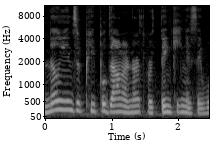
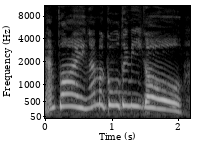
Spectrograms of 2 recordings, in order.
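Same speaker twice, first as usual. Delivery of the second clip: high, loud delighted cry; thrilled; 10 semitones higher, 5 dB louder than usual. A narrator's reading. Grandma Josephine thrilled to be flying, high and loud. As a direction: crow with joy like a child.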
